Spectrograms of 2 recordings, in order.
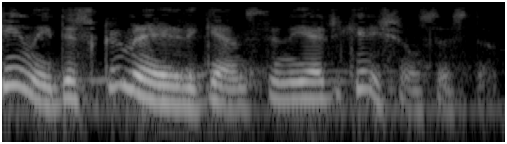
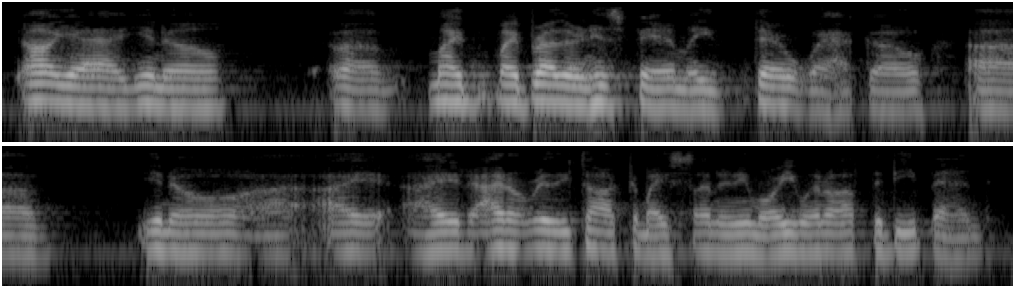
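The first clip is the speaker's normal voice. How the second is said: lower, offhand voice of a relative who gave up on his son; dismissive relative; 7 semitones lower than usual. Retold or imitated. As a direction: shrug it off like an embarrassed parent. Voicing dismissive family member.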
